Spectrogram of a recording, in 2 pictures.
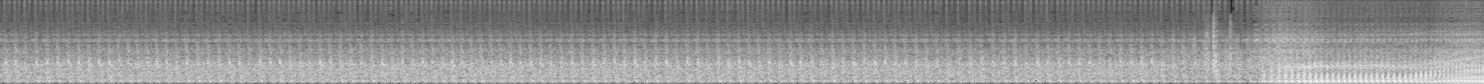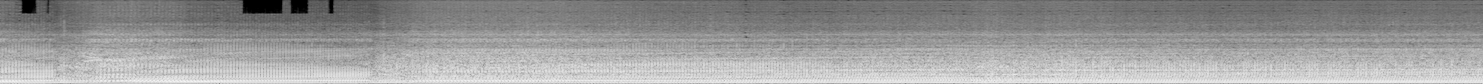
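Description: Motorcycle engine idling, then about twelve seconds in growing louder as the bike pulls away, its pitch rising and falling several times through the gear changes before it settles into a steady run at road speed. Recorded through a microphone under the seat, which keeps wind noise low.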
